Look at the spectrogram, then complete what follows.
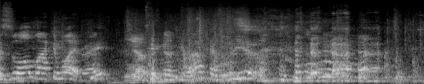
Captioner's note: voiceover; people laughing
